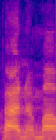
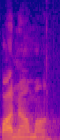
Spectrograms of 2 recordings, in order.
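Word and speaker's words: Panama: नजर आ रहे हैं, मगर लोग उसको प्रोनाउंस जैसे करते हैं, जैसे पैनामा और पानामा। या देखो, है तो पैनामा, ठीक है। आप उसको पनामा कहें, आप उसको पाना कहें, फ़र्क तो कोई नहीं पड़ता है ना सर।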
